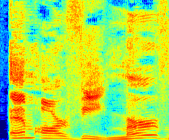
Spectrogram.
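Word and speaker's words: MIRV: was a Hypersonic midrange it's pronounced MV mrv Merve multiple re-entry vehicle that releases several smaller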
